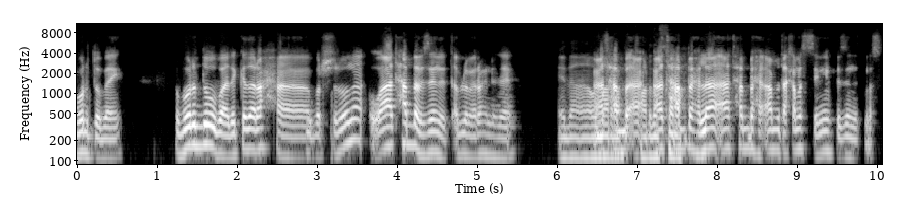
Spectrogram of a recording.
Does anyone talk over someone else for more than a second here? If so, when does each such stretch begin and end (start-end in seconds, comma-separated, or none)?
6.5-7.8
